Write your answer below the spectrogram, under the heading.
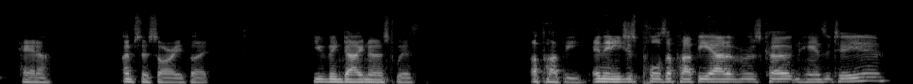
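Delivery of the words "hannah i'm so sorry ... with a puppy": grave, stern, low-pitched serious voice. Imagining a doctor breaking news to a patient: mock stern doctor giving bad news. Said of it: "looking very stern and goes".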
